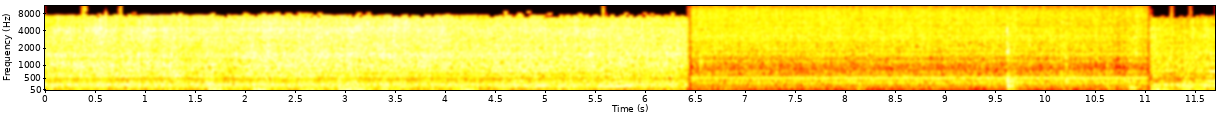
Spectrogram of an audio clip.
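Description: Diced onions sizzling in a hot nonstick wok as canned sardines in tomato sauce are poured in. About six seconds in, the sizzle drops abruptly to a quieter hiss with a faint steady hum.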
